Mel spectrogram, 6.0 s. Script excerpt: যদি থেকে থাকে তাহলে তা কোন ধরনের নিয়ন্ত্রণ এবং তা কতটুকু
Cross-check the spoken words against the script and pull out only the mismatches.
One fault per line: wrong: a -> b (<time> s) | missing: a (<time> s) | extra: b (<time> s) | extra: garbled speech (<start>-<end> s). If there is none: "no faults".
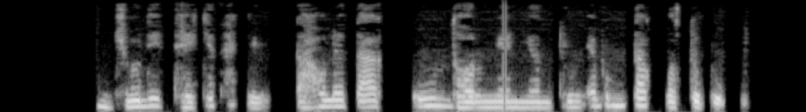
no faults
